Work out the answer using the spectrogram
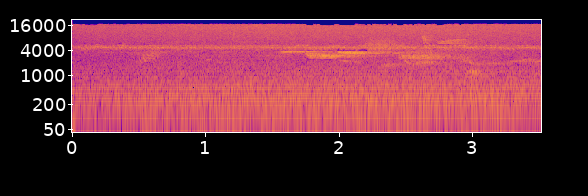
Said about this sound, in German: Er schnürt die Wanderschuhe und steigt auf in die Berge, dort, wo die Grillen zirpen und die Vögel zwitschern, wo die Luft sauber ist und es schmeckt nach einem frisch geschnittenen Gras.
